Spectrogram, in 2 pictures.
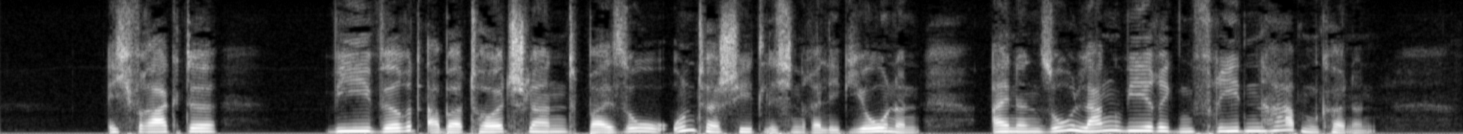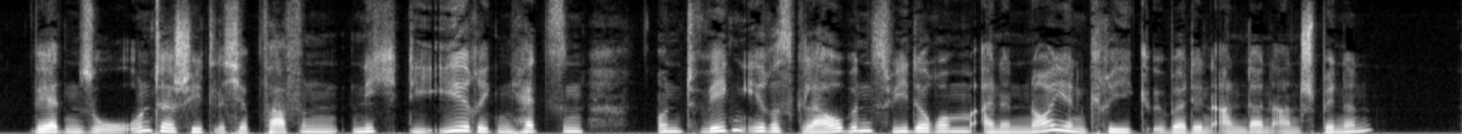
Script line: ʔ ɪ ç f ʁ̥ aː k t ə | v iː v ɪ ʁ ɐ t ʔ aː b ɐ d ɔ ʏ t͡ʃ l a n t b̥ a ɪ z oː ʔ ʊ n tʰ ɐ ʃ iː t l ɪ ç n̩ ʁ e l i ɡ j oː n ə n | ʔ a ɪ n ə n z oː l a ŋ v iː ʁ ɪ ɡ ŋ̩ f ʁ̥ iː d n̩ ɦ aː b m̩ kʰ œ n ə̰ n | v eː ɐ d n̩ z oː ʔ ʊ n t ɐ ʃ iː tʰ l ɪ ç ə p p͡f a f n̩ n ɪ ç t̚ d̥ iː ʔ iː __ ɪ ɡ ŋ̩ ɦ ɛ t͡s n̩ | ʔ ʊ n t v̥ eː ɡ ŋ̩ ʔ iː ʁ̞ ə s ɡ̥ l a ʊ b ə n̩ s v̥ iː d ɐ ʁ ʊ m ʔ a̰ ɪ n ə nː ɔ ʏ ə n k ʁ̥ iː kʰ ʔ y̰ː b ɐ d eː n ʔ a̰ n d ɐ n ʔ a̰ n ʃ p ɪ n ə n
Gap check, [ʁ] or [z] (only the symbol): ʁ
